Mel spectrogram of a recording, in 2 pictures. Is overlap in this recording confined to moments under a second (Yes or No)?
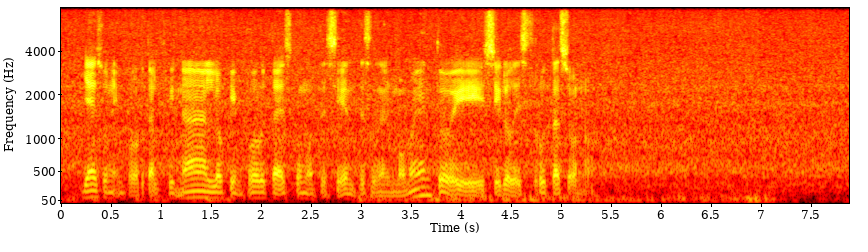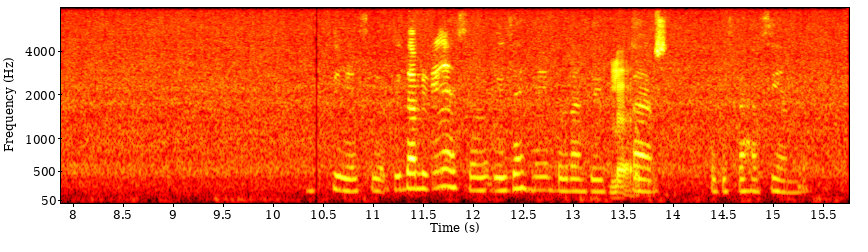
Yes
